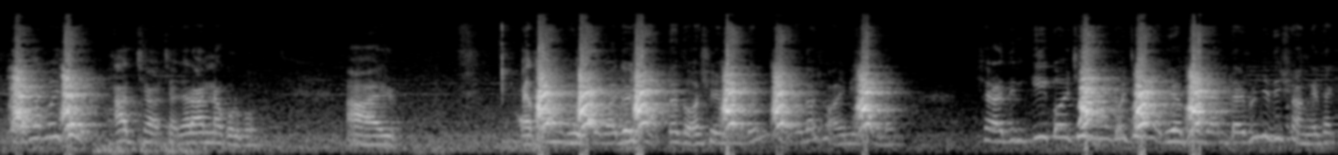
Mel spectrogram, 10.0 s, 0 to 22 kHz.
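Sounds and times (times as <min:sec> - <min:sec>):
dog barking: 0:00.0 - 0:00.8, 0:04.0 - 0:06.8, 0:08.1 - 0:09.3.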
